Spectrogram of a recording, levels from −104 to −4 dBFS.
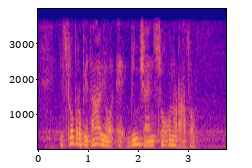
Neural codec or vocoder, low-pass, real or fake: none; 3.6 kHz; real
